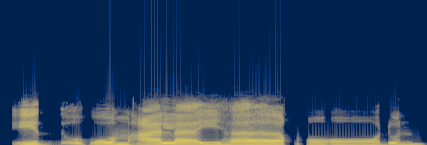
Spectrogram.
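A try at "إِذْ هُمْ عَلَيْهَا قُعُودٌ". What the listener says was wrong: jangan Zalnya kayak kayak ngomong sa.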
